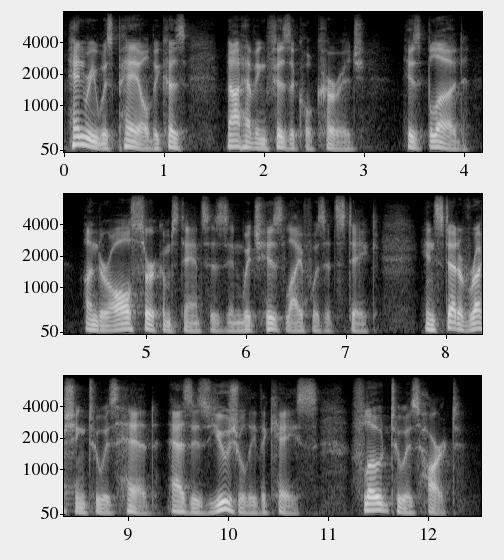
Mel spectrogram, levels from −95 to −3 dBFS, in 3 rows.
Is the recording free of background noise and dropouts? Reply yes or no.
yes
